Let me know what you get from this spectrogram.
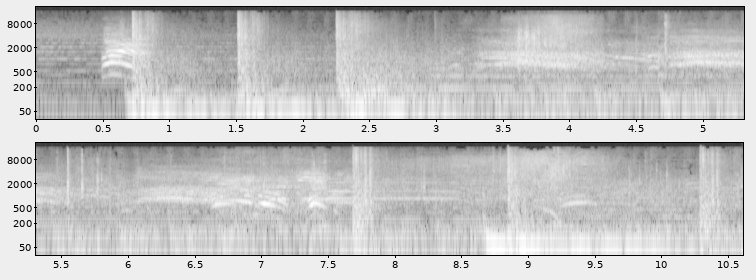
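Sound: cannon fire bombardment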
